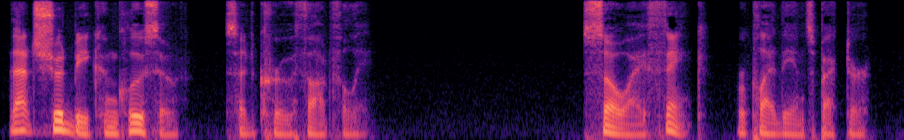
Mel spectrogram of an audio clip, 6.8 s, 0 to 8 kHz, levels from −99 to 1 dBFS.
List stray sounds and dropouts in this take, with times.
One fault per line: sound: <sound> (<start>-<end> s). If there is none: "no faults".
no faults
